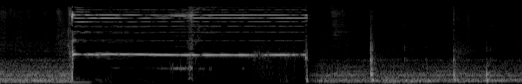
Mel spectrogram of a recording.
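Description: Handheld ultrasonic spot-welding gun welding a plastic part: a steady high-pitched whine that starts abruptly under a second in and cuts off about two and a half seconds later. A few faint clicks follow.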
